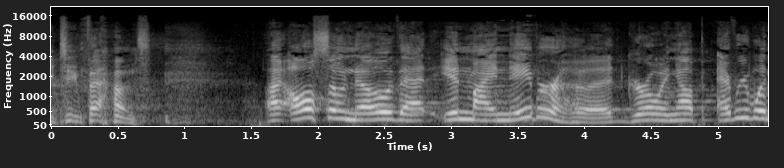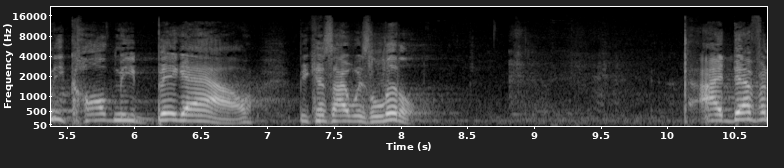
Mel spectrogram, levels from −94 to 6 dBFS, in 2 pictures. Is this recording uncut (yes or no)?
yes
